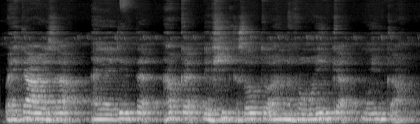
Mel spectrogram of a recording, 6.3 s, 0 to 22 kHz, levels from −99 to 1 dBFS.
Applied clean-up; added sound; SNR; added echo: none; none; none; reverberation time 0.9 s.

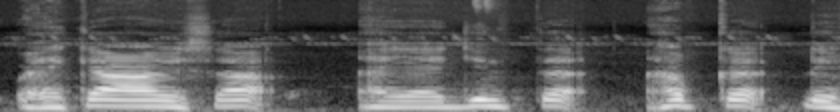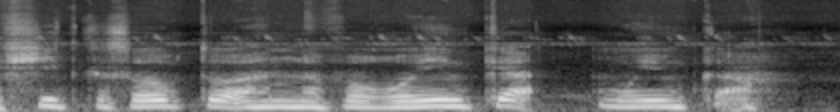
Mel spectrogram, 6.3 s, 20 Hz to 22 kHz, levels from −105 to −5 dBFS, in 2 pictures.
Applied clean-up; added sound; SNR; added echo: none; none; none; none.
